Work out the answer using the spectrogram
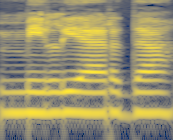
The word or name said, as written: mld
